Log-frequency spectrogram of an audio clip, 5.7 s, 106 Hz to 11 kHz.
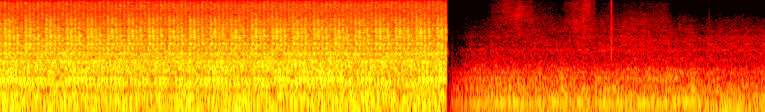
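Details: VW T4 2.5 TDI (ACV engine) diesel: rough idle with a fast knock about three per second, then the engine note drops away abruptly; noise disappears with a little throttle; knocking at idle.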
